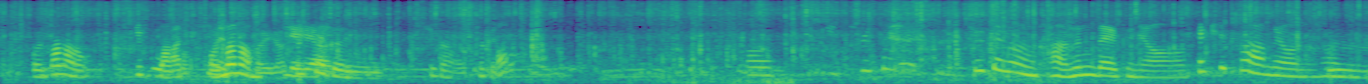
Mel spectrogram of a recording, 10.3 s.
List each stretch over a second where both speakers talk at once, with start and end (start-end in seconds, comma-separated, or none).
1.2-2.9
